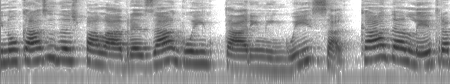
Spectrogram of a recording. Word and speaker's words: aguentar: leia estas palavras em voz alta sangue enguiça aguentar linguiça nas palavras sangue e enguiçar não pronunciamos a letra u vamos repetir sangue e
